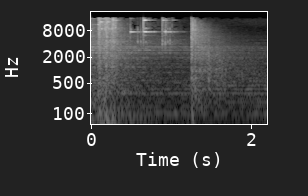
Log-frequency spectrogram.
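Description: Automatic gunfire from compact submachine guns: a burst of shots at the start and one more sharp shot a little past a second in, over a dramatic music score.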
